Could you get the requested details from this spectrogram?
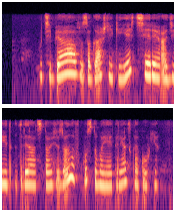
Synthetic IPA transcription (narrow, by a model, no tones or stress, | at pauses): ʊtʲɪbʲavzɐɡaʂnʲɪkʲɪjesʲtʲsʲeɾʲɪjəʔɐ̰dʲint̪ɾʲɪnat̪sə̥t̪əvəsʲɪzonəfkusnəmɐjaɪt̪ɐlʲjanskəjəkuxnʲə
